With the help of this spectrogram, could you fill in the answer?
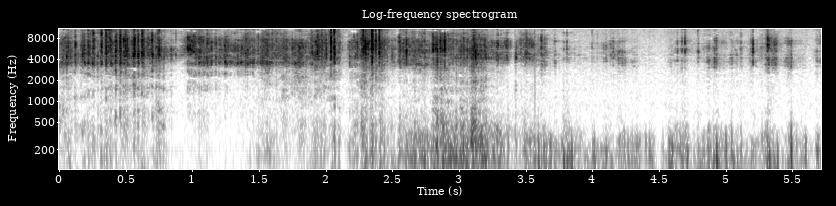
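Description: Fingernails tap and scratch a palm-sized, solid, unfinished ball of raw light wood as it is turned in the hands. The result is a dense, irregular patter of soft, dull low taps mixed with dry scratching, with a bright hiss that is strongest in the first couple of seconds and fades later.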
